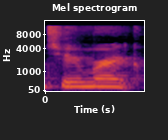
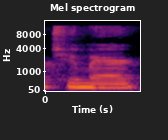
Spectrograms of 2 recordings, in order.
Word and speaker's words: turmeric: We're going to talk about golden turmeric or turmeric depending on how you want to pronounce it.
